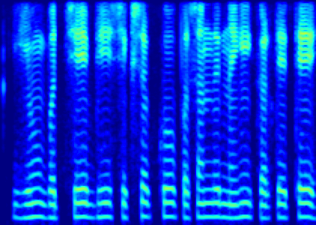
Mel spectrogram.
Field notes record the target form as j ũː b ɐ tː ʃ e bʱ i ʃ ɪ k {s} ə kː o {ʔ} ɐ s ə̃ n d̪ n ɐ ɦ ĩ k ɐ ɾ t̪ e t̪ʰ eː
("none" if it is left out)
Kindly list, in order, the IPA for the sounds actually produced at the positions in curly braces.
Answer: ʃ, p

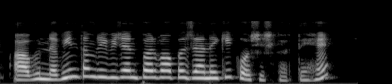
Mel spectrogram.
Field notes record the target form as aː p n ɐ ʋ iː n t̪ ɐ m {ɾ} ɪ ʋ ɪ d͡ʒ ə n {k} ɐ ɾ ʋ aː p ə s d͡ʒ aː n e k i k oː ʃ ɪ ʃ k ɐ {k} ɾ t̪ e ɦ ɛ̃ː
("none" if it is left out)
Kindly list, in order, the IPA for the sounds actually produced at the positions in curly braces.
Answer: ɾ, p, none

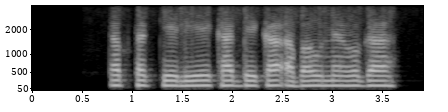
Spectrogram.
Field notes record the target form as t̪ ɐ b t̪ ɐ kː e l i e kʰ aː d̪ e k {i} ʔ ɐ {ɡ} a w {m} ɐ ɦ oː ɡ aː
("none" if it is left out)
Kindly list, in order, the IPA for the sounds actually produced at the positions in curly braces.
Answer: a, b, n

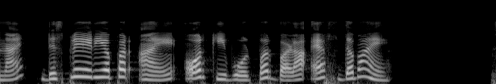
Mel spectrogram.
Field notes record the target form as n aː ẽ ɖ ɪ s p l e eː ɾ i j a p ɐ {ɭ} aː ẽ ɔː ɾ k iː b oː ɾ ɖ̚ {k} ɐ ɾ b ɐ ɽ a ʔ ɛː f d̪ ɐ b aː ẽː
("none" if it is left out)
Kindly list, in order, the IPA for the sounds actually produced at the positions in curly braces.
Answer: ɾ, p

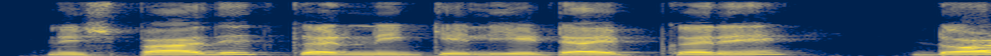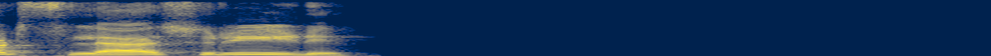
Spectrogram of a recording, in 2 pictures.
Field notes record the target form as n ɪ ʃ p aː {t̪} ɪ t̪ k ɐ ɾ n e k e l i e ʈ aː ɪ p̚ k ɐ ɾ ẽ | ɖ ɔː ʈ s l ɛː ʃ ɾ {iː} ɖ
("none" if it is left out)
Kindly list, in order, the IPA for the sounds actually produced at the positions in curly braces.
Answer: d̪, iː

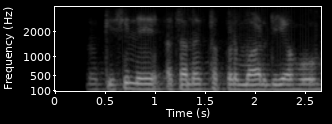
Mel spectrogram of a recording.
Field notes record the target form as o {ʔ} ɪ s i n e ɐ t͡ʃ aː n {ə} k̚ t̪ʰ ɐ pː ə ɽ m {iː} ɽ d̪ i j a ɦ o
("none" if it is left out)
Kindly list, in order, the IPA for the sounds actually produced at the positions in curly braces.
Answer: k, ə, aː

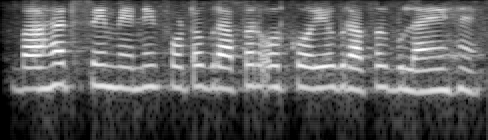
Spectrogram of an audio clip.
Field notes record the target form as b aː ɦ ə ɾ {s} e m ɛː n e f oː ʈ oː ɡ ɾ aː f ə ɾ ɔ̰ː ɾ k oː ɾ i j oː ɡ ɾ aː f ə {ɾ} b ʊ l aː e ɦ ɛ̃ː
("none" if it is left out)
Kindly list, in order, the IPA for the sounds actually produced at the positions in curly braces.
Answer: s, ɾ

